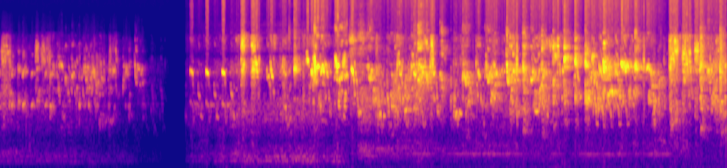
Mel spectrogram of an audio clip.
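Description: Budgerigars warble and chirp in a busy, scratchy stream of rapid notes and squawks.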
